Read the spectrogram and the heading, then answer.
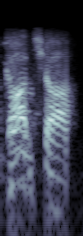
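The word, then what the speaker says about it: Godchaux: I'm gonna say the X is silent. I haven't gotten the phonetical spelling. – No, no, you actually did it right the first time, MC Money. Gotchaux. Very good.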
